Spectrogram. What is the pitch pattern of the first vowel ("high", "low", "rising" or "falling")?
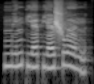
rising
